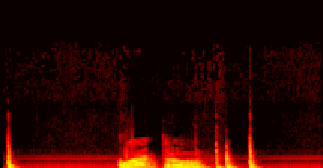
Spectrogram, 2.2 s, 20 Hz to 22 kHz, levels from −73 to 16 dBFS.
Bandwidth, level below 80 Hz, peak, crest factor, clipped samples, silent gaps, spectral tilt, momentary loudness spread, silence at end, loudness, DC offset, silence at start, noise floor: 11 kHz; -38 dBFS; -2 dBFS; 14 dB; under 0.1%; none; -8.5 dB/octave; 10 LU; 0.4 s; -15 LUFS; under 0.1%; 0.05 s; -45 dBFS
